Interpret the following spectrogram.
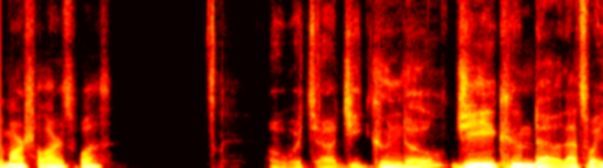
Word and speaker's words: Jeet Kune Do: before you were graphic designing, before all this pronounce what the martial arts was? Oh, which Jeet Kune Do?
